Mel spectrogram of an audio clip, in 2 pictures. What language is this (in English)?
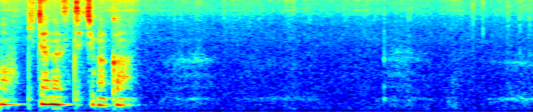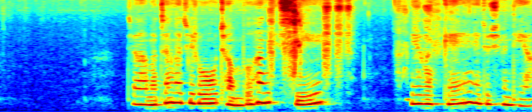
Korean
